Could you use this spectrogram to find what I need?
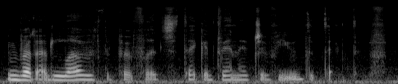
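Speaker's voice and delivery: soft come-on fading to a whisper; hushed, teasing seduction; seductive. Acted. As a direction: let it trail into a breathy whisper. Seductive aside to the detective.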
